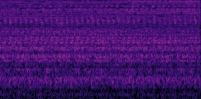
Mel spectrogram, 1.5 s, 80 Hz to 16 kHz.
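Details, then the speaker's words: 2016 Ford Mustang 2.3L EcoBoost, replacement engine with reused intake and turbo, 128,572 miles, check-engine light flashing: steady hiss over rough shaking idle with faint low knocking; air leak at cracked turbo inlet pipe. "It's got a crack in it, which is this pipe. They reuse the intake, they reuse the turbo. You can hear that."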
